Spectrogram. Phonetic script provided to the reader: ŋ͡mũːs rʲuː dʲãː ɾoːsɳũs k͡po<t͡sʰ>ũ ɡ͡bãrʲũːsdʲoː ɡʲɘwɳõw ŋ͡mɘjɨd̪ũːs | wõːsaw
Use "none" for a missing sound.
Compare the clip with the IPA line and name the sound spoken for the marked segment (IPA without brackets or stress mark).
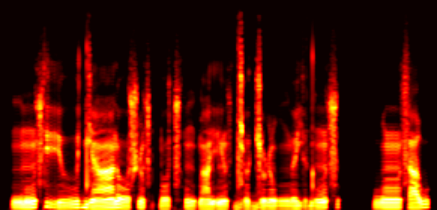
t͡sʰ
